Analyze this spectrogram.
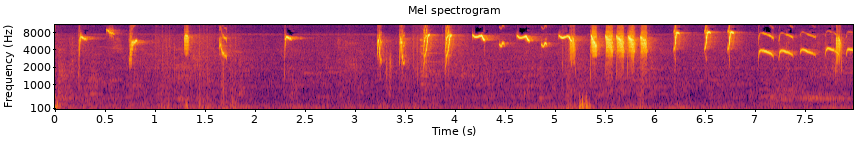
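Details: Indonesian garden flowerpecker, fond of mistletoe fruit, singing in lively form: scattered high ticks build into quick runs of thin sharp notes, ending with repeated rising-falling whistled chirps, with one low knock.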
